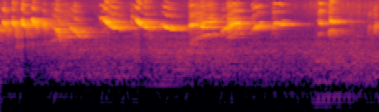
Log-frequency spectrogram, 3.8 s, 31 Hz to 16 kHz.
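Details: Singing male canary of the red mosaic isabel colour, 2024, delivering quick whistled notes that swoop down and up, several sharp chirps per second, in a lively irregular phrase.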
